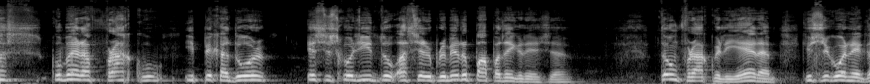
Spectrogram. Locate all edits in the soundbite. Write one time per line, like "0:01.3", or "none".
none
